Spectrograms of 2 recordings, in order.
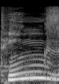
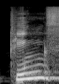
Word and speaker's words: things: یہاں تھنگز میں بھی جو اس لگا ہوا ہے اس کا تلفظ زا سے ہوگا، اسی لیے آپ تھنگز بولیے، تھنگس نہیں.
